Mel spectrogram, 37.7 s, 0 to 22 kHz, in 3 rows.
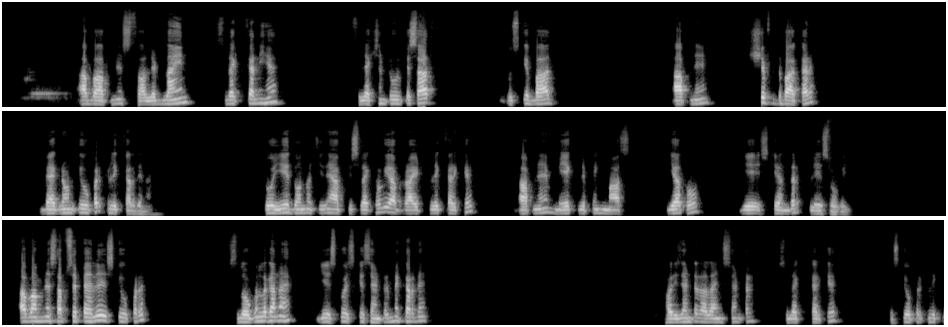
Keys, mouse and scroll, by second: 0.6 click, 1.2 z, 1.3 click, 14.3 shift+click, 18.0 right click, 20.6 click, 21.5 click, 22.0 z, 22.3 alt+click, 22.8 alt+click, 23.2 click, 24.0 v, 24.2 click, 26.7 v, 27.3 click, 28.0 click, 29.3 click, 30.0 shift+click, 31.6 click, 34.5 click, 35.5 click, 36.5 shift+click, 37.5 click.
